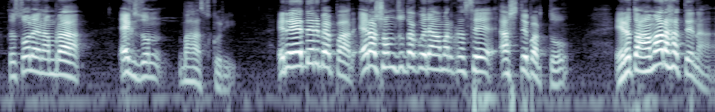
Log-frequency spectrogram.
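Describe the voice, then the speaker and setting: Man, bright sharp voice, mocking, heated monologue, indoors. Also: very high voice. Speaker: religious speaker. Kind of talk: combative monologue. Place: indoors in a room.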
